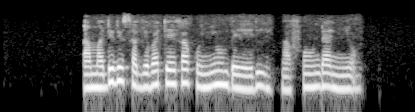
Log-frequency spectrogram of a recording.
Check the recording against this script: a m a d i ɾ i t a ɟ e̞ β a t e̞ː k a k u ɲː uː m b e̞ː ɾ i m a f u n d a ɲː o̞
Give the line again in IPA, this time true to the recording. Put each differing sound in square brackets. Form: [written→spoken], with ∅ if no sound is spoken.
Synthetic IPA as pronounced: a m a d i ɾ i [t→s] a [ɟ→ɡ] e̞ β a t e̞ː k a k u ɲː uː m b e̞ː ɾ i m a f [u→uː] n d a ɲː o̞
